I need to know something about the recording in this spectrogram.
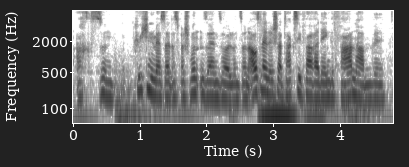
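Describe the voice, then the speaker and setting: A woman's voice: sits low, fairly even intonation, fast, music in the background, lightly acted. An actress playing a driven, outspoken woman investigative reporter in a radio drama. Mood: irritated, insistent.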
